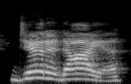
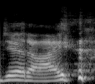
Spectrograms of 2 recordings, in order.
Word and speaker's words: Jedediah: Jedediah is what he was saying, not Jedi.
